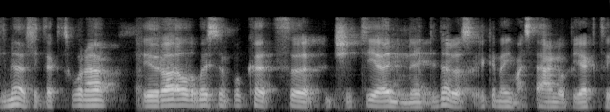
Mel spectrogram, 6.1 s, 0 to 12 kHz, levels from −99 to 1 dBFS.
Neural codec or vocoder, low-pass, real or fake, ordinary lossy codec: codec, 16 kHz, 0.8 kbps, ZipCodec; 7.2 kHz; fake; MP3, 64 kbps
